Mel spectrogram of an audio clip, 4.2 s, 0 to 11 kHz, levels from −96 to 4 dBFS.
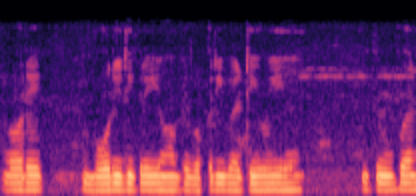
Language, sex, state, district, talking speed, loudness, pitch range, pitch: Hindi, male, Bihar, Gaya, 230 wpm, -15 LUFS, 115-120 Hz, 120 Hz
